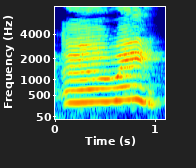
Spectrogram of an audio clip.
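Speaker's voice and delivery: whistle it out, impressed; a squealed ooh-wee of disbelief; amazed ooh-wee. Real, not acted. Reacting to Indiana's numbers.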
